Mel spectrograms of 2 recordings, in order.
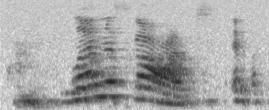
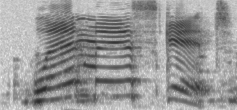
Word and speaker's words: lemniscate: Lemniscon. Lemniscon. I'm pretty nasty. I can't say it. Okay, will you pronounce it for me? Lemniscate. Lemniscate. Let me show you a skit. That's what it sounds like.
